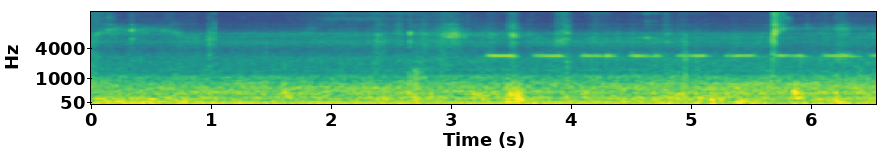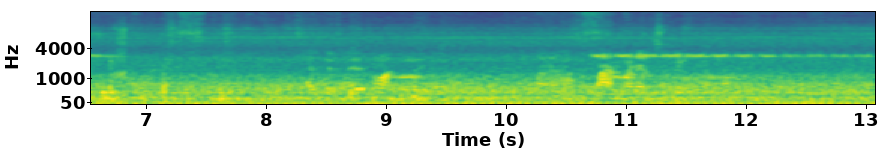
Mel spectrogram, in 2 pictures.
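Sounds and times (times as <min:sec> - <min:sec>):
train rumbling: 0:00.0 - 0:13.0.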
